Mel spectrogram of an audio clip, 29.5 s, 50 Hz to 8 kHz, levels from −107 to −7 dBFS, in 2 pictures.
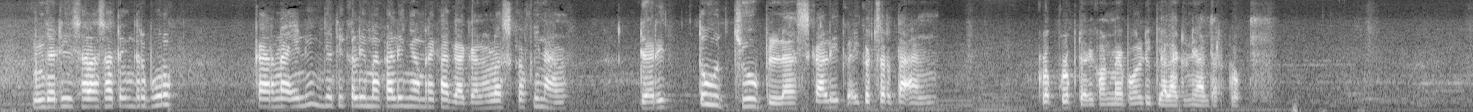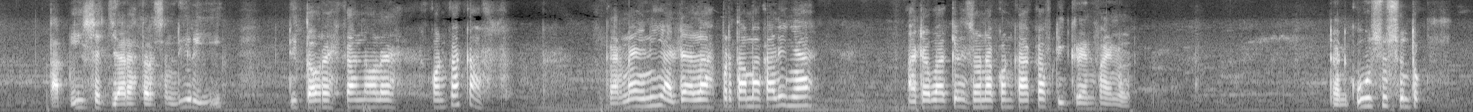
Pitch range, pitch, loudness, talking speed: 185-220 Hz, 200 Hz, -16 LUFS, 100 wpm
